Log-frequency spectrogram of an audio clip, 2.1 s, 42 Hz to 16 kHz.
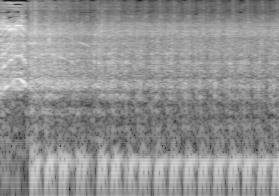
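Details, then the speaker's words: Kawasaki Versys 650 parallel twin, idle read on a scanner at about 1,100–1,200 rpm (target mid-1,300): even, steady idle with a slow, lazy thump; idle speed set slightly low before adjustment. "Vocês conseguem ver aí ó que o revis a marcha lenta tá mais ou menos a 1100 com uma pequena variação ó 1.178 1.200 ou seja tá um pouquinho baixa ainda"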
